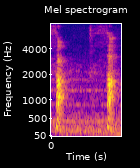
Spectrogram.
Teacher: Huruf tha ini lidah kita di tengah-tengah diapit oleh gigi atas dan gigi bawah kita.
